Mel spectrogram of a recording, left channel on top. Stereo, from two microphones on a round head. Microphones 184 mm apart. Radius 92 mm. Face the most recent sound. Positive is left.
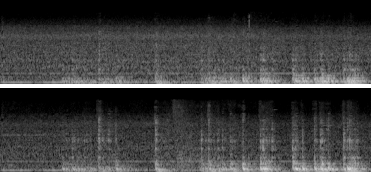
turn(degrees=-65)  # may be behind; listen again after turning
